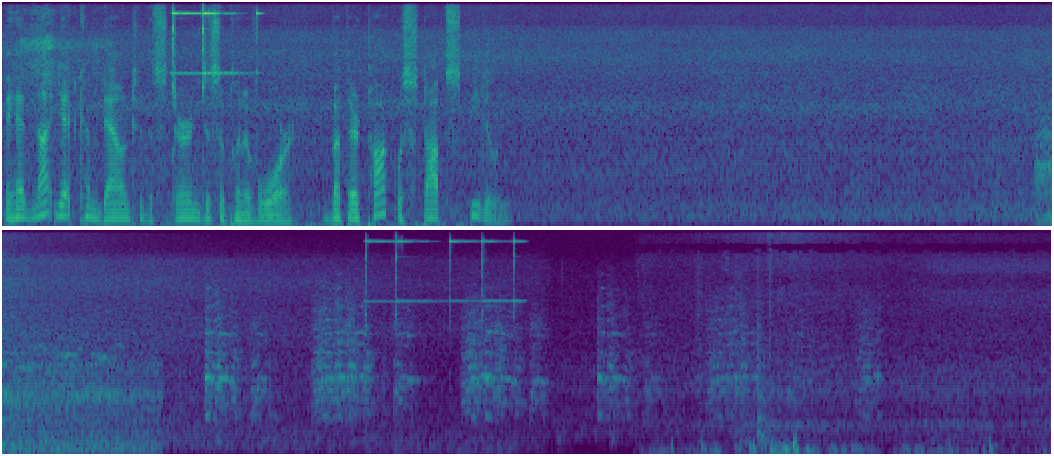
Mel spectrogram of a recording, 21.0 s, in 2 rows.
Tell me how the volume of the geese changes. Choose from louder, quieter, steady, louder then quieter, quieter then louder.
quieter.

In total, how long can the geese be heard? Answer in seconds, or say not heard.
9 s.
